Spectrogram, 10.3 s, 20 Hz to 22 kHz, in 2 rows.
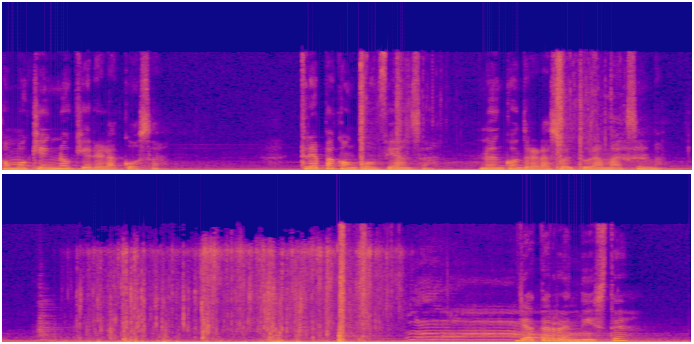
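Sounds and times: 
speech: 0:00.0 - 0:01.4, 0:02.3 - 0:05.6, 0:09.1 - 0:10.0
low hum: 0:00.0 - 0:10.3
fragile wall being smashed and crumbling apart: 0:05.6 - 0:08.2.

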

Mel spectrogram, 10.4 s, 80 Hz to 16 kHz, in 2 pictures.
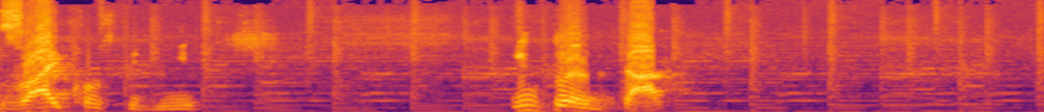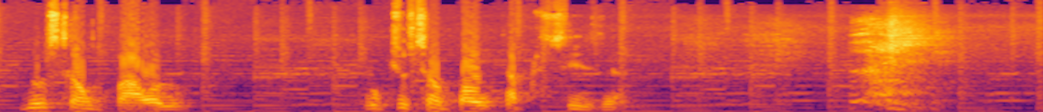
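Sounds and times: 
speech: 0:00.0 - 0:01.4, 0:02.6 - 0:03.5, 0:05.3 - 0:06.3, 0:07.0 - 0:08.5
person sneezing: 0:09.4 - 0:10.1.

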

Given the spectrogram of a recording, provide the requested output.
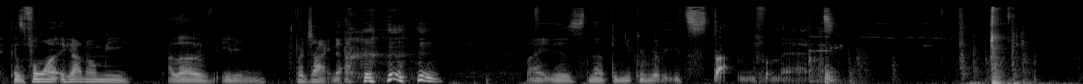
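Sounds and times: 
speech: 0:00.1 - 0:04.5, 0:05.3 - 0:08.6
door swinging shut with a solid thump: 0:08.0 - 0:10.4
faint rattle of a door settling: 0:09.5 - 0:10.5.

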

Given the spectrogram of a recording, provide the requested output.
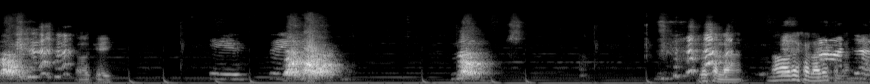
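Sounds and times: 
small dog barking in the street: 0:00.0 - 0:00.4, 0:02.8 - 0:03.5, 0:04.6 - 0:05.1
laughter: 0:00.0 - 0:00.8, 0:06.6 - 0:08.0
speech: 0:00.8 - 0:01.3, 0:07.1 - 0:08.6.

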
